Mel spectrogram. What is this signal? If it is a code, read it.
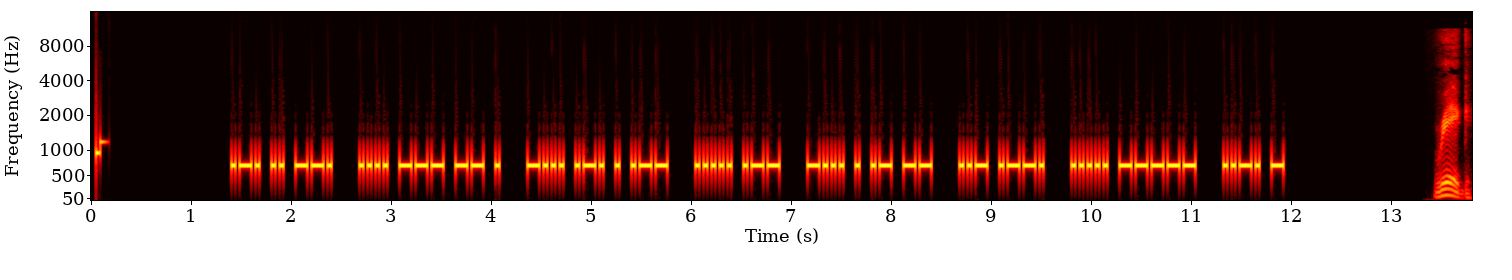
Morse code, heard as a keyed tone, about 30 wpm, 700 Hz. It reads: RIG HOME BREW 5W BEAM UP 50 FT
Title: Practice QSO - Exchange 2 - Info - 30wpm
